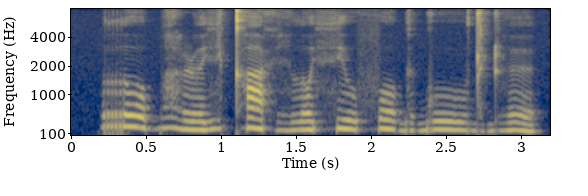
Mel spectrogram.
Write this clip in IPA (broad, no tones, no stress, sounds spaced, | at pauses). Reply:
r o b a̤ ɭ ʏ vʲ ə̤ kʰ a x e̤ l o fʲ u f o ɡ ʏ ɡ uː d ə̤ ɖʱ ø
